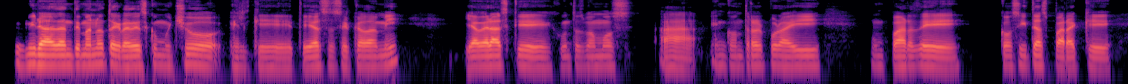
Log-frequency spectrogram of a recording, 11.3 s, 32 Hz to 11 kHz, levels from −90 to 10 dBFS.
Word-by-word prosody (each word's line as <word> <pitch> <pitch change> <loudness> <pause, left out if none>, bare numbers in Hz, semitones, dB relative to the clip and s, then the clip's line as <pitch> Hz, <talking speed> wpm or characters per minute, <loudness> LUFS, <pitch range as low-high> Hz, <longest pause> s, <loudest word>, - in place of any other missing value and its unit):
Mira, 125 0 +5
de 120 - +7
antemano 125 +1 +1
te - - 0
agradezco 115 +1 +3
mucho 120 0 -2
el 105 -2 -10
que 105 -1 -6
te - - -11
hayas 110 +1 +1
acercado 110 +1 -2
a 110 - -1
mí. 130 +8 -2 0.6
Ya 110 0 +3
verás 115 +1 +5
que 105 -3 0
juntos 110 +1 -13
vamos 110 0 -6 0.2
a 105 -3 -3
encontrar 115 0 -6
por 120 -1 -3
ahí 115 0 0 0.5
un 115 -1 -20
par 110 0 +1
de 105 -2 +2 0.3
cositas 115 0 -1
para 105 0 +1
que, 100 -3 -3
115 Hz, 150 wpm, -22 LUFS, 110-115 Hz, 0.6 s, de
